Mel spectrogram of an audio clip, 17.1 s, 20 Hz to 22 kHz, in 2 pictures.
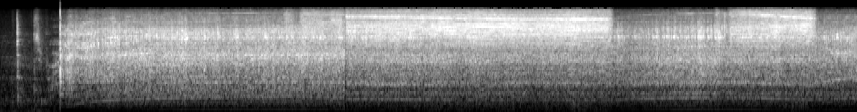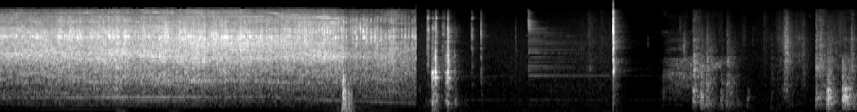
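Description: A power grinder cuts flat spots on a tension pulley bolt from a Jeep 4.0 engine, a loud, continuous high whine that holds for about twelve seconds, then stops and gives way to scattered knocks and handling noises.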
